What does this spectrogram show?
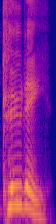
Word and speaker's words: Coodie: filmed directed created by someone called coodie not kid cootie but he's called coodie and i thought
